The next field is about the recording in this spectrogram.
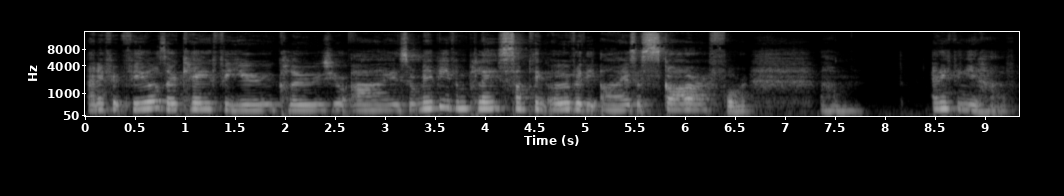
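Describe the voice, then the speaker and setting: A woman leading a guided yoga nidra relaxation as the instructor, speaking in soothing, unhurried phrases with pauses. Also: medium pitch, darkish tone. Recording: roomy, echoing sound.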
